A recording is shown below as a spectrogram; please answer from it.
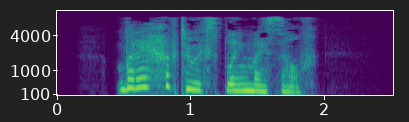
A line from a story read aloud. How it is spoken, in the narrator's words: I blurted before I could change my mind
